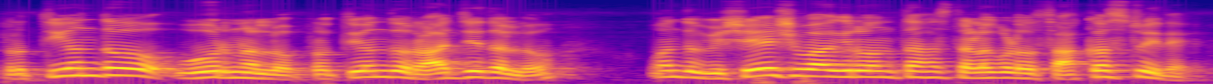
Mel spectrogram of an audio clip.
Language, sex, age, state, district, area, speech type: Kannada, male, 60+, Karnataka, Chitradurga, rural, spontaneous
